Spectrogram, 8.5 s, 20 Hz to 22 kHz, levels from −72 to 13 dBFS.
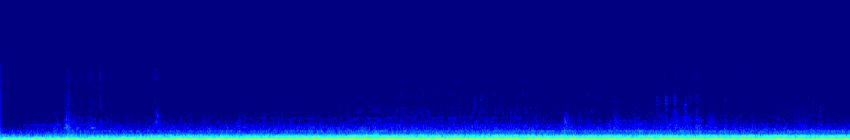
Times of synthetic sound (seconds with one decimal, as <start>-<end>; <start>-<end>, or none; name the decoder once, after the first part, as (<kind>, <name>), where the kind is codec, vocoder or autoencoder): none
